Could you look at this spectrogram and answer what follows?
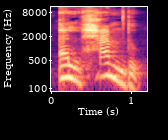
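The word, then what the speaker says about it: الحمد: আলহামদু, এখানে হামজালাম জবর আল, এটি যজমান নিয়ম, কোনো টান হবে না।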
